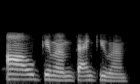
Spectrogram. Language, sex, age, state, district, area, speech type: Tamil, female, 18-30, Tamil Nadu, Vellore, urban, conversation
